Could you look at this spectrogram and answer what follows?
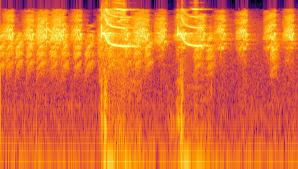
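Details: Asian glossy starling, master recording for songbirds: two loud sweeping whistles that drop in pitch, set within quick repeated high chirps.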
